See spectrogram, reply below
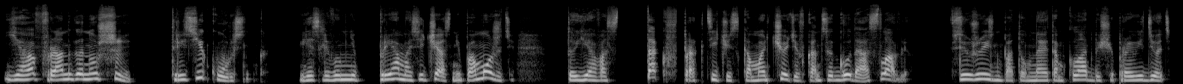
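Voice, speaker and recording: A woman's voice: mid-range voice, moderate pace, a little mellow, dry recording, studio quality, close to an everyday voice. A woman voicing a rude, arrogant young male student who snaps and then begs for help. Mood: pleading, threatening. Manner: snappy, then pleading.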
